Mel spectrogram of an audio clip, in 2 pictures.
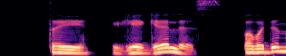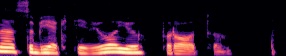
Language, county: Lithuanian, Kaunas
